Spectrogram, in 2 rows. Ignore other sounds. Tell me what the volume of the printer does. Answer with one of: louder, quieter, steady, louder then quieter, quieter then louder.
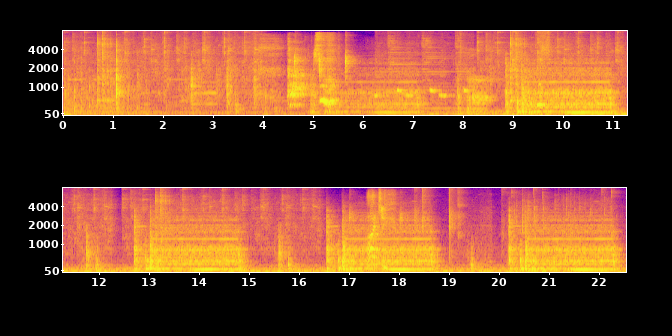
louder.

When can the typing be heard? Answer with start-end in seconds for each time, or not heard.
0.0-1.8, 19.4-22.5.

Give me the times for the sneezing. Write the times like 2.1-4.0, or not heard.
3.4-5.5, 8.1-9.8, 17.4-17.9.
